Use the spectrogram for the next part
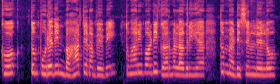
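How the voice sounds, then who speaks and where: A man's voice: very high-pitched, steady tone, normal speed. A reader voicing a stern young man who bosses around and cares for a childish twin, in a fan audio story. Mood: scolding. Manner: bossy, scolding. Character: stern rich young man, gruff caretaker.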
